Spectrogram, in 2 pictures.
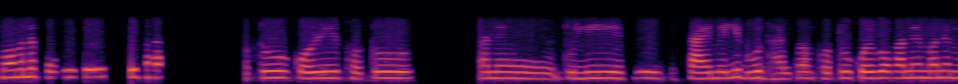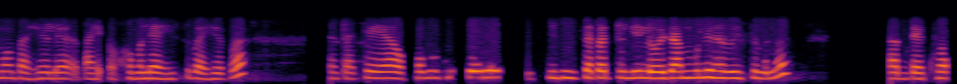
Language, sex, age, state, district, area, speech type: Assamese, female, 45-60, Assam, Dibrugarh, rural, conversation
